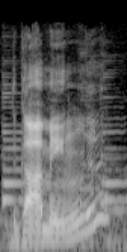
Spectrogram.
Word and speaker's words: Gaming: And now I know it's Gaming.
